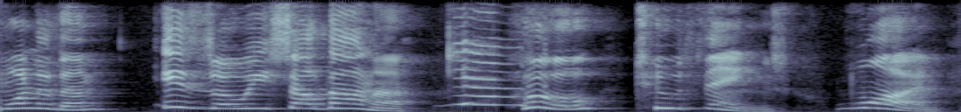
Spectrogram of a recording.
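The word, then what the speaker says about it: Saldaña: And one of them is Zoe Saldana. Yeah. Who, two things. One, her last name really is supposed to be pronounced Saldana because it has the little thingy over the N.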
